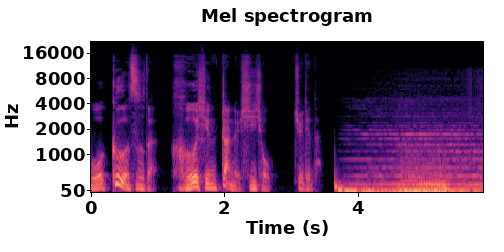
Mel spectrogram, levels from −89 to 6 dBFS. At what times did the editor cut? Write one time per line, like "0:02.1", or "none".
0:03.5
